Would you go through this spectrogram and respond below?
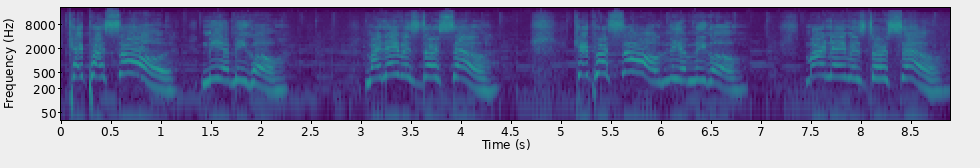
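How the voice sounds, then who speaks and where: A woman voicing a loud, boastful, excitable man who cusses and hypes himself up. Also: very high-pitched, takes it slowly, soft background music, voice pushed up, exaggerated voice. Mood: showing off. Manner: brash, cussing, hyped-up.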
